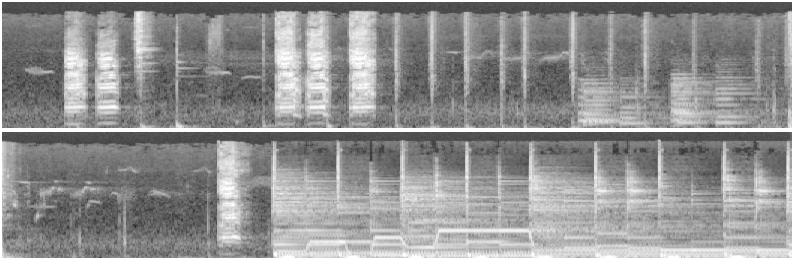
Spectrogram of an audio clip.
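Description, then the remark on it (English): A string of harsh, nasal goose honks sounds in irregular bursts, some doubled, before steady music with a beat takes over for the final few seconds. “We'd love to listen to your honks and feedbacks.”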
